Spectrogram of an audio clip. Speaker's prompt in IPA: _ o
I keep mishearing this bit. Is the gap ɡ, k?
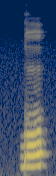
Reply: ɡ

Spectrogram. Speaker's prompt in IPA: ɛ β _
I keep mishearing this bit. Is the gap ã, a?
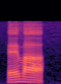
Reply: a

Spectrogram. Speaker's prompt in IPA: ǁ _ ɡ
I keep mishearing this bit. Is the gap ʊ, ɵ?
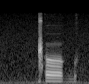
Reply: ɵ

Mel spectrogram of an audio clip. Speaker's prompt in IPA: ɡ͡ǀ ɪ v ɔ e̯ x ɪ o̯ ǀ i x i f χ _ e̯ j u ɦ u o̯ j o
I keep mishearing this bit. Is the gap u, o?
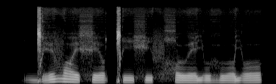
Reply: u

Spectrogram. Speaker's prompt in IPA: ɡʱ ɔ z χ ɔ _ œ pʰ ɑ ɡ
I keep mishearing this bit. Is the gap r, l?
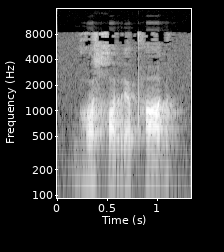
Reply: r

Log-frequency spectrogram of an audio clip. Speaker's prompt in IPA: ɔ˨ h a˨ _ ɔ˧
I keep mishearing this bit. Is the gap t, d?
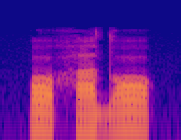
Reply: d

